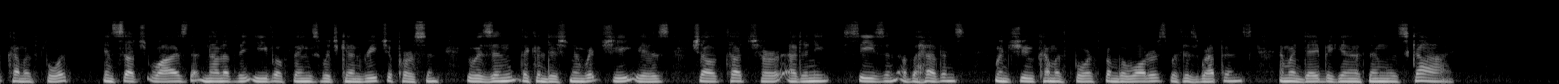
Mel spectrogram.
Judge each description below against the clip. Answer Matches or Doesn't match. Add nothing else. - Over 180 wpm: Matches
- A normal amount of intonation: Doesn't match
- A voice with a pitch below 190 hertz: Matches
